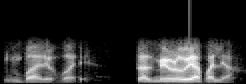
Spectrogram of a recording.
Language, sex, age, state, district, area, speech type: Goan Konkani, male, 18-30, Goa, Tiswadi, rural, conversation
